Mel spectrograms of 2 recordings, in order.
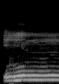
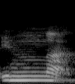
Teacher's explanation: nun bertasydid, mim bertasydid, itu kan huruf hidung itu kan gunnah, maka dia ke hidung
